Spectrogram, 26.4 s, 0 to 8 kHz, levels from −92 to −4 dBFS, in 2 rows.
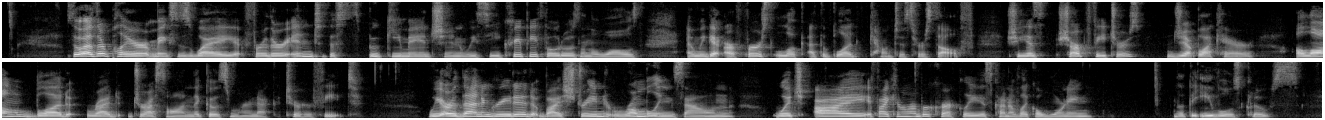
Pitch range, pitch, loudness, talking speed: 190-225 Hz, 205 Hz, -25 LUFS, 175 wpm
